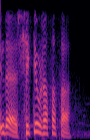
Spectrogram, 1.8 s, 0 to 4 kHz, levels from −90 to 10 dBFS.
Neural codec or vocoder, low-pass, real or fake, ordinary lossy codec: none; 3.6 kHz; real; none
